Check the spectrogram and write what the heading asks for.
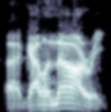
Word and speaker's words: Gallinari: You got to kind of say it like with an Italian twang on it. Gallinari, Chris Dunn, and Rajon Rondo.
